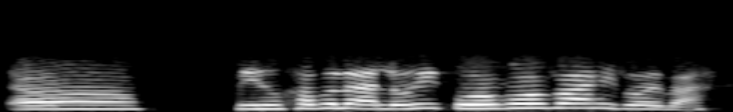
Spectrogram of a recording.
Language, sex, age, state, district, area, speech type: Assamese, female, 18-30, Assam, Sivasagar, rural, conversation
